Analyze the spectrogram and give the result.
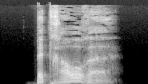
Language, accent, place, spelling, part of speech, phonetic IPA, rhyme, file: German, Germany, Berlin, betraure, verb, [bəˈtʁaʊ̯ʁə], -aʊ̯ʁə, De-betraure.ogg
- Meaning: inflection of betrauern: 1. first-person singular present 2. first/third-person singular subjunctive I 3. singular imperative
